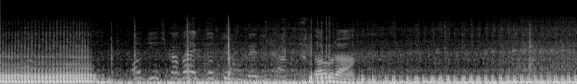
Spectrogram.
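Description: A quad bike engine idles with a low, steady rumble.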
